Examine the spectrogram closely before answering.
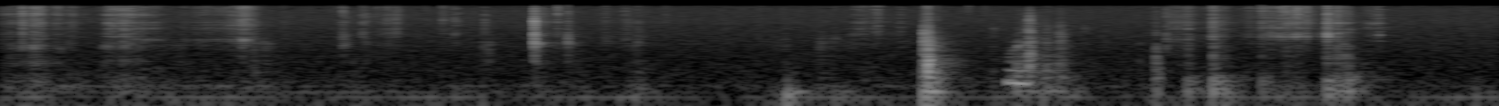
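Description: Kitchen knife cutting small pieces of red bell pepper on a plastic cutting board: scattered taps and clicks of the blade on the board, the loudest a little past halfway.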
